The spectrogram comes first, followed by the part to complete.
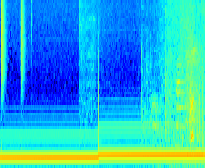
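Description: Steady held electronic tone with a stack of overtones, stepping up to a slightly higher note about halfway through; faint scattered sounds join it near the end.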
